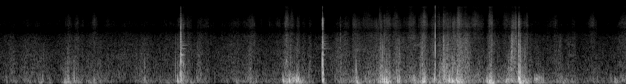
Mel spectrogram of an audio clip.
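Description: Irregular rustling and bumping, as of a phone moved about right against fabric or fur, with sharp clicks a little under two seconds in and about three seconds in.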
